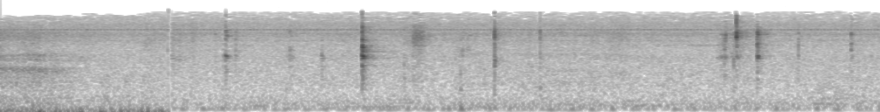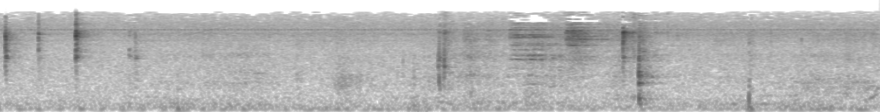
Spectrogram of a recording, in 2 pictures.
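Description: Scattered light clicks and taps of metal parts being handled while working on a pit bike's carburettor. A low rumble cuts off suddenly about a second in.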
